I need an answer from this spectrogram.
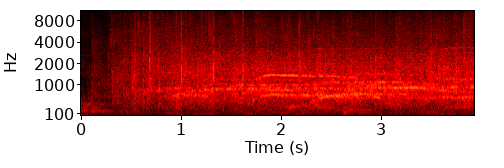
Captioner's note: applause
